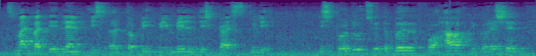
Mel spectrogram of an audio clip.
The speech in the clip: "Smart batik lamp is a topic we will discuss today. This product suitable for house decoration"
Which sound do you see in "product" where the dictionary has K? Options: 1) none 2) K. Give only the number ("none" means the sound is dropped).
1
